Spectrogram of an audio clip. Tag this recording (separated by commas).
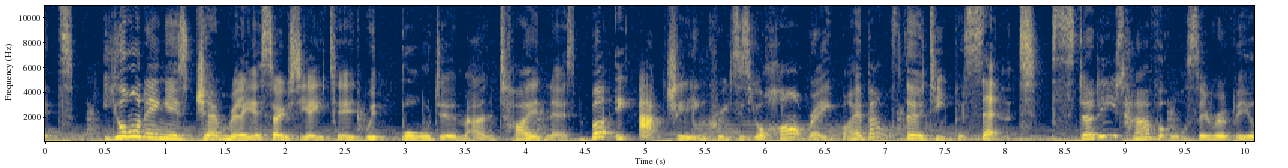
Speech, Music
